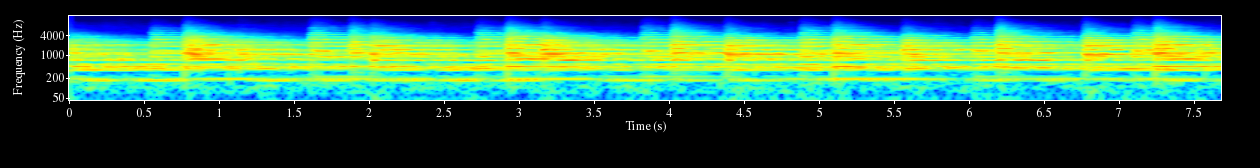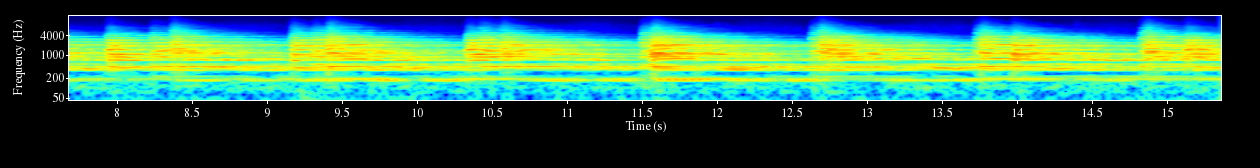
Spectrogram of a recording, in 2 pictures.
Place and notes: La Hoguette (Calvados)
Église Saint-Barthélemy
Volée - Tutti
Normandie, France métropolitaine, France, 11 September 2020, 11:30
